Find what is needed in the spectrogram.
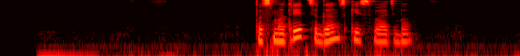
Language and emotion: Russian, neutral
